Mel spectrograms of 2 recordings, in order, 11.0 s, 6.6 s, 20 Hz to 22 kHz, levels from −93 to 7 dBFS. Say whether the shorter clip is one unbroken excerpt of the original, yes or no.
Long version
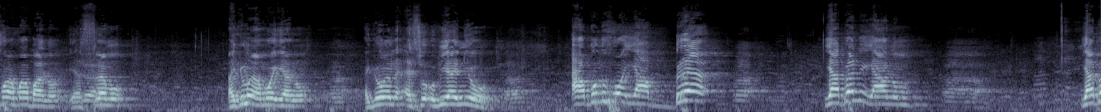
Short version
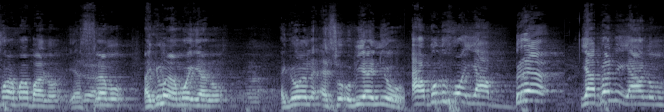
no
